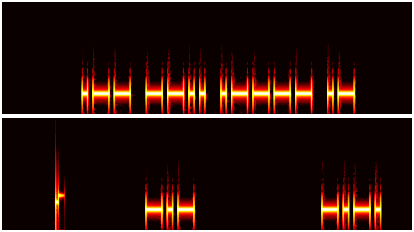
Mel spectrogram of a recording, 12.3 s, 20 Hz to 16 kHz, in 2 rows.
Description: Morse code, heard as a keyed tone, about 15 wpm, spaced as for 9 wpm, 700 Hz. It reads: WZ1A KC
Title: USA Call Signs - 4 Characters - 8x Character Spacing - 15wpm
